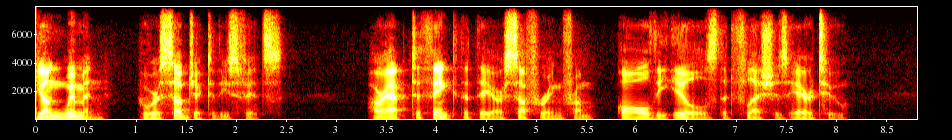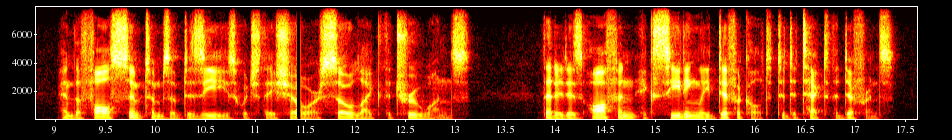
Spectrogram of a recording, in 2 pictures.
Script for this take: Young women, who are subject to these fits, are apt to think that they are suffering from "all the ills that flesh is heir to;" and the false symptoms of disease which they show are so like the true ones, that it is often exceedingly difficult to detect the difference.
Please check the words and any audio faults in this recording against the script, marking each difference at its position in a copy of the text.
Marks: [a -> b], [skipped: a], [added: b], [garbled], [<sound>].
Young women, who are subject to these fits, are apt to think that they are suffering from "all the ills that flesh is heir to;" and the false symptoms of disease which they show [dropout] are so like the true ones, that it is often exceedingly difficult to detect the difference.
